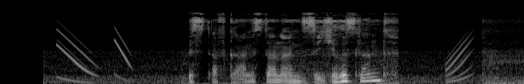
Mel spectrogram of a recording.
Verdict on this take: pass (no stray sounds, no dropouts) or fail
fail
